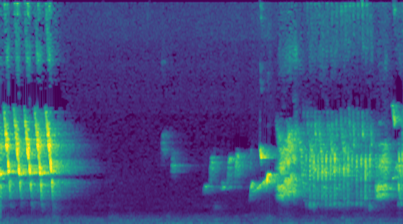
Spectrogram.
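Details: Learning-stage European goldfinch hybrid, tutored by an older hybrid bird. Opens with a dense buzzy trill, a quiet gap, then scattered piping notes build into a loud, rich, twittering jumble of high warbles.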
